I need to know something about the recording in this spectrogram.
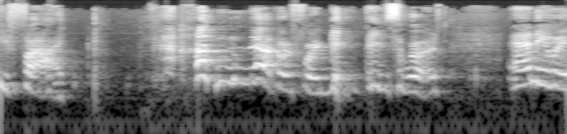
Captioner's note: laughs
